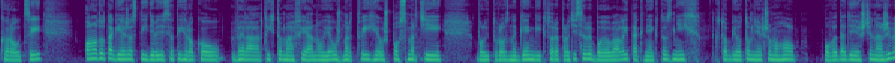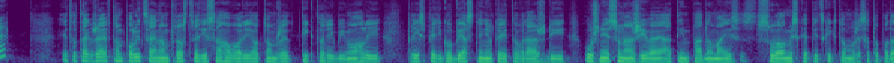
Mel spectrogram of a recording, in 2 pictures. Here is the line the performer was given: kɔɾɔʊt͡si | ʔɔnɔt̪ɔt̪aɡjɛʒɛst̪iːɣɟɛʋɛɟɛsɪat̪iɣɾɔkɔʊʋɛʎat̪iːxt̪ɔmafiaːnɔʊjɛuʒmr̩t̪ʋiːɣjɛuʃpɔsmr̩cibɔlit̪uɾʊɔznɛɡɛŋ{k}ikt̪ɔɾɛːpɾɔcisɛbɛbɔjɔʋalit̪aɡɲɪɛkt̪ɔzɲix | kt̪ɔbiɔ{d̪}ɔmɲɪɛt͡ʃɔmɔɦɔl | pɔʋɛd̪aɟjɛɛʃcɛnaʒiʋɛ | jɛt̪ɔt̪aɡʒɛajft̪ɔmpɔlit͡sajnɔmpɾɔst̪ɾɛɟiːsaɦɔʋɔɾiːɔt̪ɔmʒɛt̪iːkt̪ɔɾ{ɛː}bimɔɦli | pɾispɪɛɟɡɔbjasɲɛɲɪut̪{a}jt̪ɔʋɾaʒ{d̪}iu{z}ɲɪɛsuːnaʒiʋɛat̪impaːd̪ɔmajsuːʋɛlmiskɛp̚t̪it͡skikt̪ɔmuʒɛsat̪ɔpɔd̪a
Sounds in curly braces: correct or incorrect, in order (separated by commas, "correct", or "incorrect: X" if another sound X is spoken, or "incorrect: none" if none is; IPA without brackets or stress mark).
incorrect: ɡ, incorrect: t̪, incorrect: iː, incorrect: ɛ, correct, incorrect: ʒ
